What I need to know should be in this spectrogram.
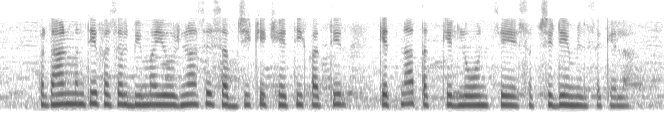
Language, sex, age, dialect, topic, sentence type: Bhojpuri, female, 18-24, Southern / Standard, agriculture, question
